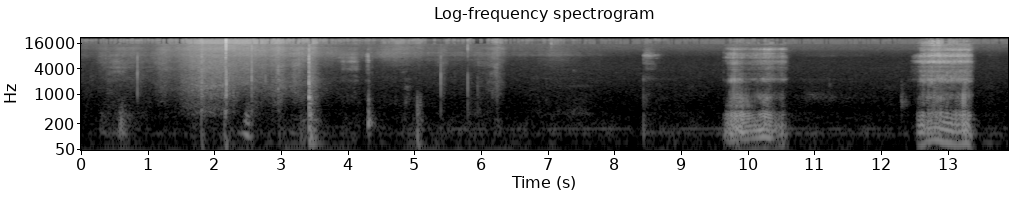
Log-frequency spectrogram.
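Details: Sleeping Victorian Bulldog puppy snoring: after handling noises, two loud, rough, rattling snores about three seconds apart.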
